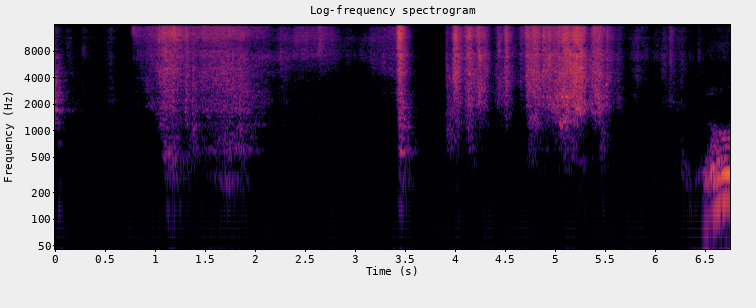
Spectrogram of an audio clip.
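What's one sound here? Plastic or paper rustles as a man handles it.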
